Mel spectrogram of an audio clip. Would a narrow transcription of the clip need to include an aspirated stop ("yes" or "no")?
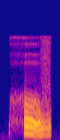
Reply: no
